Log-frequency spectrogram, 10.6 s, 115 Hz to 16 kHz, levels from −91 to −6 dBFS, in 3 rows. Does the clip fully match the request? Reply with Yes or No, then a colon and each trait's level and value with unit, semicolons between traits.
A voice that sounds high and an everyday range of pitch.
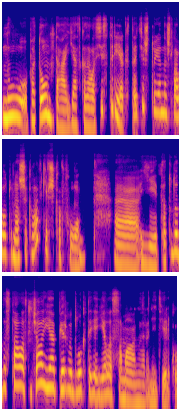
No: high, 210 Hz; wide, 7.1 semitones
